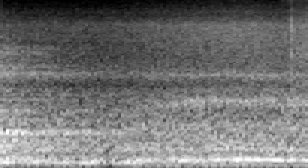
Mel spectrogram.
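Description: A pause in a man's talk: the echo of his voice fades during the first half second, leaving low, steady room noise with a faint hum.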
